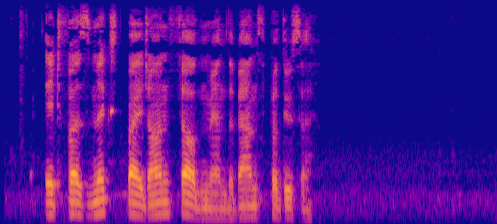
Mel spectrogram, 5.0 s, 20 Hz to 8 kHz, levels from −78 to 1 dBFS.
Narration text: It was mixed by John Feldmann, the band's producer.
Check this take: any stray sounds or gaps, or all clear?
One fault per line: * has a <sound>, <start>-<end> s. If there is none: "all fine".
all fine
